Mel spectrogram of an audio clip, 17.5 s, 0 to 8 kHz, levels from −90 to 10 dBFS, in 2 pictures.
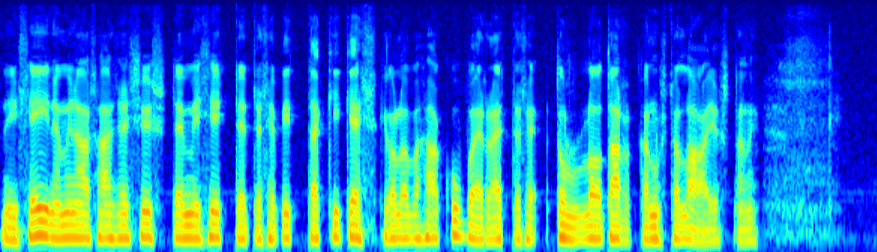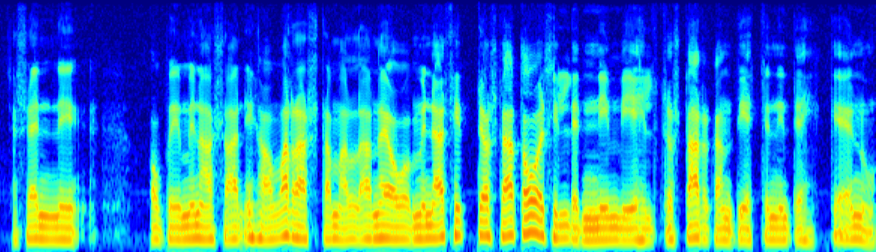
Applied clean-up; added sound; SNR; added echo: none; none; none; none.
